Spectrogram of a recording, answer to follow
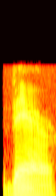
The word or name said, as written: vair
